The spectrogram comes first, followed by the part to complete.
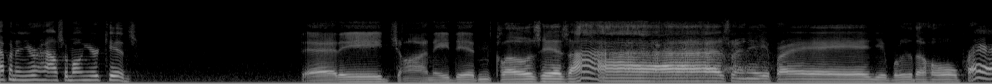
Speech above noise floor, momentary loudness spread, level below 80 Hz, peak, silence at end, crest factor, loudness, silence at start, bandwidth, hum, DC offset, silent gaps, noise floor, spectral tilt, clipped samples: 28 dB; 9 LU; -62 dBFS; -14 dBFS; 0 s; 16 dB; -30 LUFS; 0 s; 16.5 kHz; none; 4%; none; -58 dBFS; -5.5 dB/octave; under 0.1%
